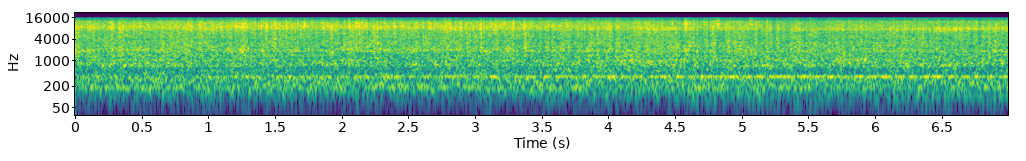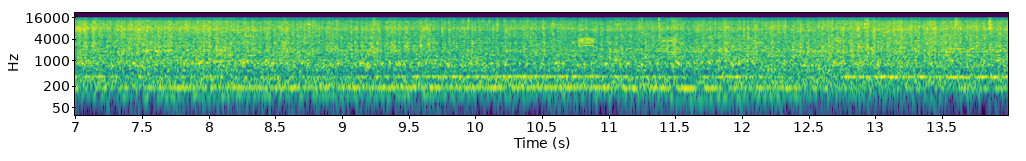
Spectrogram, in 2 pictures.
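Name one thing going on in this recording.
A harvester engine drones steadily close by.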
